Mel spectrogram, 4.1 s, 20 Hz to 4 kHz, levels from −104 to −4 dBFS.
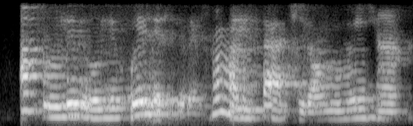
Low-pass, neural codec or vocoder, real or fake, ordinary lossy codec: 3.6 kHz; codec, 44.1 kHz, 2.6 kbps, SNAC; fake; none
